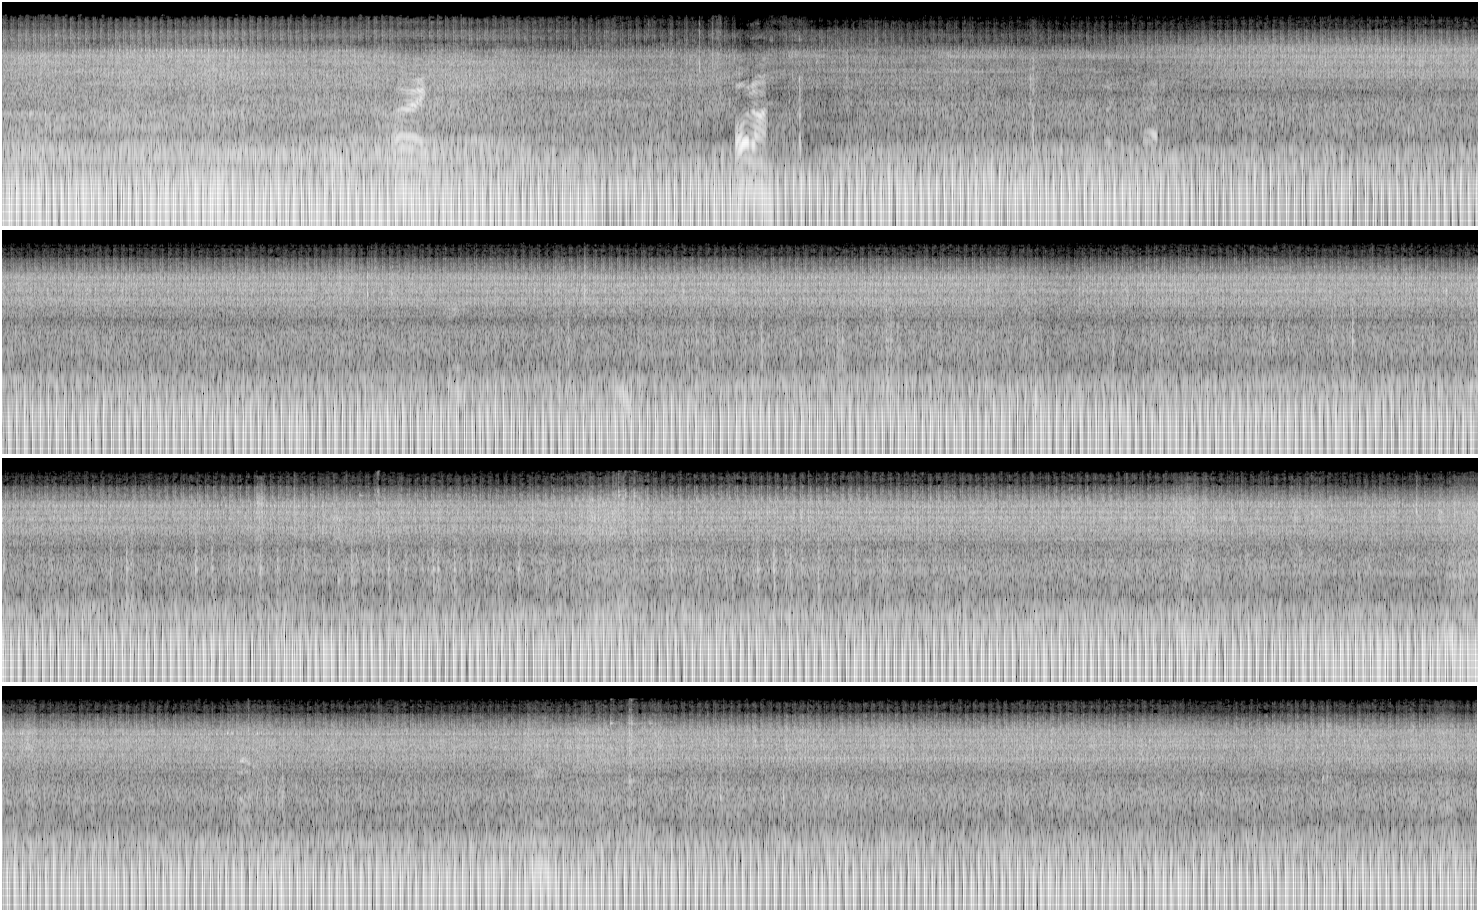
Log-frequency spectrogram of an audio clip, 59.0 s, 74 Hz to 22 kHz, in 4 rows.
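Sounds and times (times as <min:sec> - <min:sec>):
mower engine idling: 0:00.0 - 0:59.0.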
